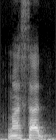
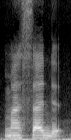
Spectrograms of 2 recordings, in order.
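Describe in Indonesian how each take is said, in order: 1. Huruf d di akhir ditahan tanpa dipantulkan. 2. Huruf d di akhir dilepas dengan pantulan. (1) "jangan ditahan" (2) "tapi masad gitu"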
